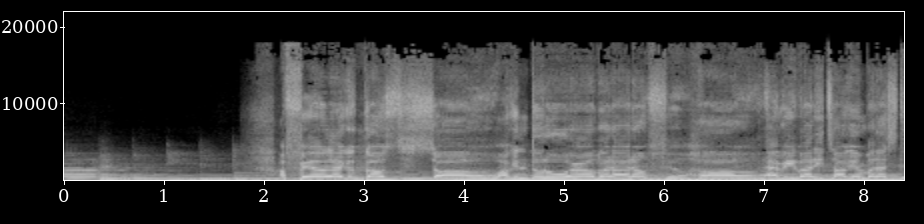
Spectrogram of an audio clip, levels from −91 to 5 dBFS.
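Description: No technical fault can be heard anywhere in this audio. There is nothing here that calls for a time, a cause or a fix.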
